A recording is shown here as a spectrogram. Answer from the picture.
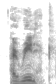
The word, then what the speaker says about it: irenic: Some of Beam's words, how do you say that word? Irenic? – Irenic.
